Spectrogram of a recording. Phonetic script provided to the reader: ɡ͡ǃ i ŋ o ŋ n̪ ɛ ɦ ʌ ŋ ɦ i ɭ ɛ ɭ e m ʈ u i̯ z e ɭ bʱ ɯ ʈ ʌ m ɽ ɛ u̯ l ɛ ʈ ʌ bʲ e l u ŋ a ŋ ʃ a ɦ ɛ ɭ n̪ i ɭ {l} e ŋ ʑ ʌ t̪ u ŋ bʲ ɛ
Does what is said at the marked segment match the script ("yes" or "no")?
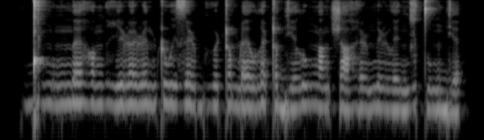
yes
